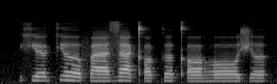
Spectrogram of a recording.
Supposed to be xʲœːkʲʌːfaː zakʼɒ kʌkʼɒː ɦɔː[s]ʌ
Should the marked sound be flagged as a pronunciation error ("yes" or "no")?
yes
